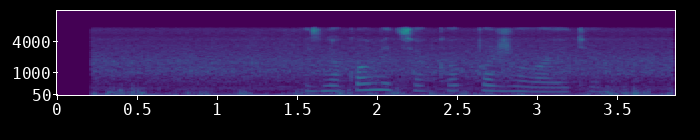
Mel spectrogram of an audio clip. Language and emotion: Russian, neutral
